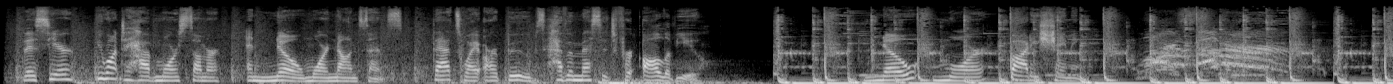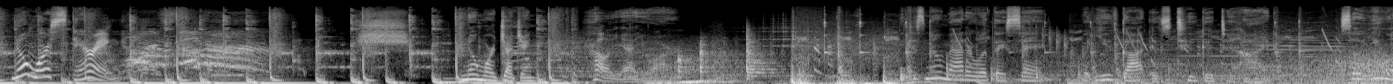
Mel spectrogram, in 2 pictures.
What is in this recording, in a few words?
Provocadora EN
